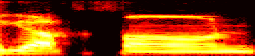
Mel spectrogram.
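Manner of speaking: usual speaking voice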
